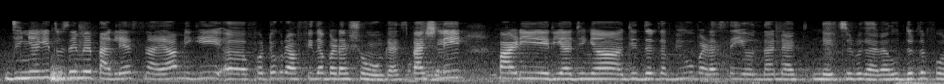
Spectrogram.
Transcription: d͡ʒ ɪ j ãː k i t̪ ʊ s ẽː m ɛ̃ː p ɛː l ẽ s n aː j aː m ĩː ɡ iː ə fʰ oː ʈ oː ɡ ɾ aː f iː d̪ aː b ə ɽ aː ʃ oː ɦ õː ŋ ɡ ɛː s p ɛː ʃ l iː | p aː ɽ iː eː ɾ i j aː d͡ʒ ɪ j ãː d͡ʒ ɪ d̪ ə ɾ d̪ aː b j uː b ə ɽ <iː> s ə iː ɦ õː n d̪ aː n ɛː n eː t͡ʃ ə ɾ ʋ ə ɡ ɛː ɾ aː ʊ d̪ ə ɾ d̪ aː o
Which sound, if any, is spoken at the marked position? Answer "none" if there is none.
aː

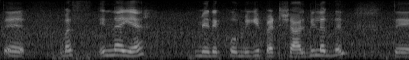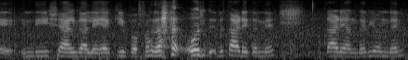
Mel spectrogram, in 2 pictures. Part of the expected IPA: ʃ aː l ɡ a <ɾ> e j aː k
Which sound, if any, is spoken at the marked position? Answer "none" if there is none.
l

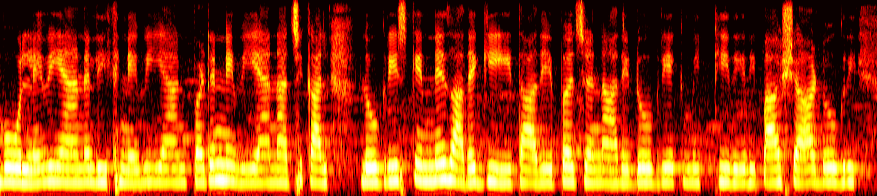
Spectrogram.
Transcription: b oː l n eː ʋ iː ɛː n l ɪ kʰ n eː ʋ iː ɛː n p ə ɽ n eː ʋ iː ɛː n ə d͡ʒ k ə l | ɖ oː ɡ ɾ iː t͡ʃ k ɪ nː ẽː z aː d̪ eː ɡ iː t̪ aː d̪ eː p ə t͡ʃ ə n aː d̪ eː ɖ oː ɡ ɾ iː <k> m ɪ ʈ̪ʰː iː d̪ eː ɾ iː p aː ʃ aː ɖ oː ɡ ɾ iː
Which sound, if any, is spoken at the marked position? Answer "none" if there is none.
k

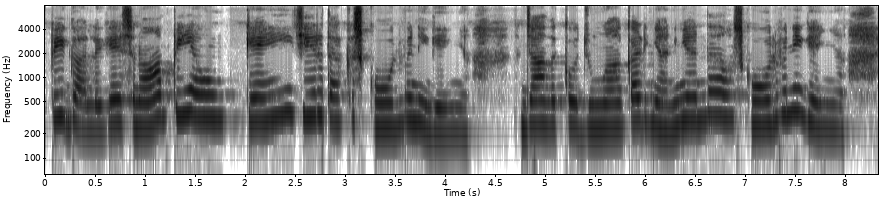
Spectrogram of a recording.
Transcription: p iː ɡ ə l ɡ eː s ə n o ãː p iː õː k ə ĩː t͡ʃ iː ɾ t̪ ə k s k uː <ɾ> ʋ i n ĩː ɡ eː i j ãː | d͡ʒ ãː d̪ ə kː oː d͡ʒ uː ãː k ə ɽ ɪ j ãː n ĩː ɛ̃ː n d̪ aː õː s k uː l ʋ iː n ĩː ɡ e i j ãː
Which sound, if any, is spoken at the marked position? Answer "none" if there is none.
l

